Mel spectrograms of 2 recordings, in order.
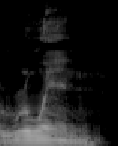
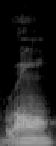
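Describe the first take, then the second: First: Rouen is pronounced the English way. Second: Rouen is pronounced the French way. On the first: The speaker calls it wrong. "at first, I was pronouncing it Rouen. It's not Rouen" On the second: The speaker calls it right. "if you're in France, it's Rouen"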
